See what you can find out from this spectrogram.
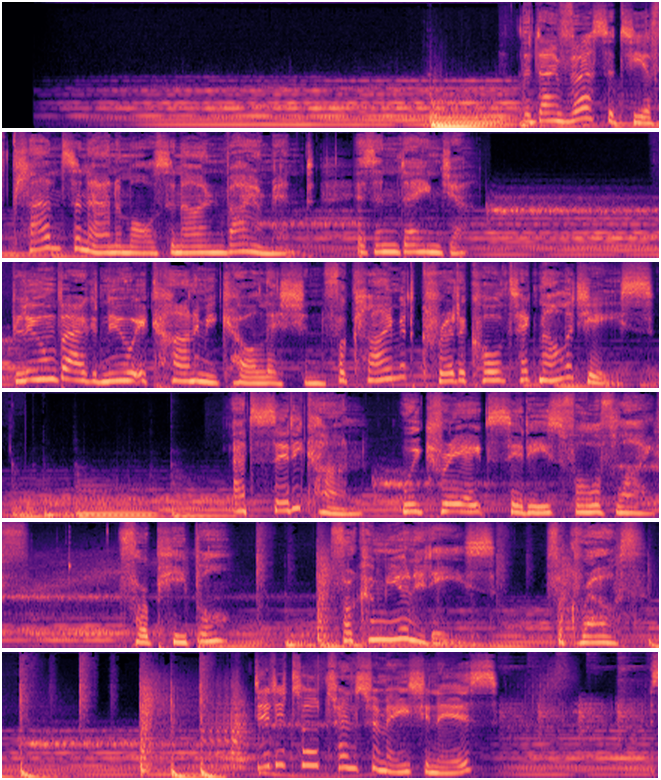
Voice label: danish female voice corporate

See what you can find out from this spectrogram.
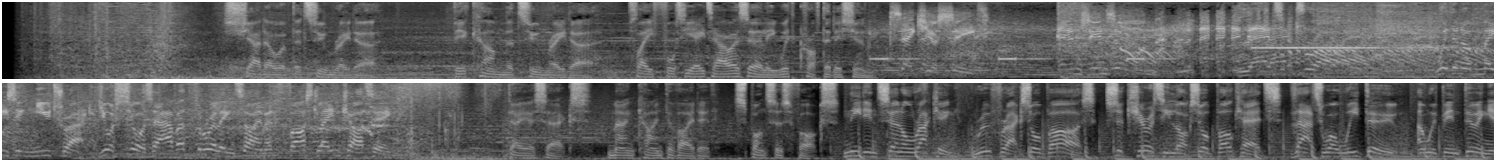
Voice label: deep and moody

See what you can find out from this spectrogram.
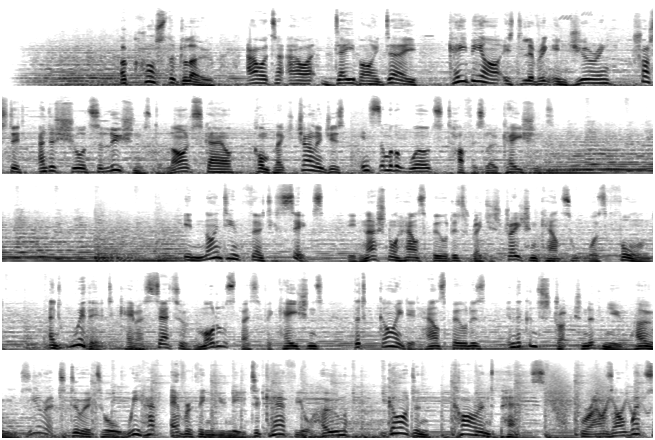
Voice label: corporate

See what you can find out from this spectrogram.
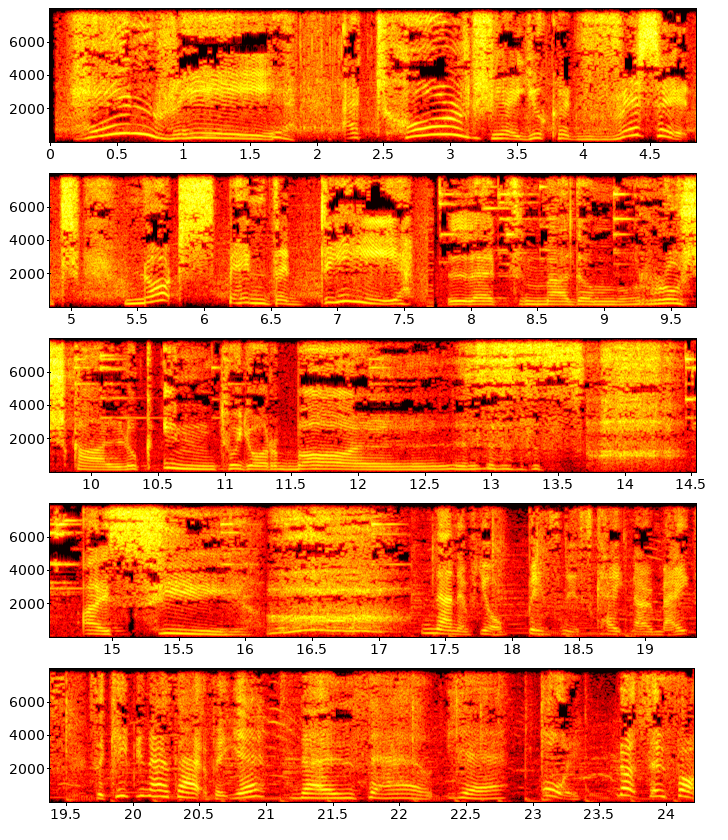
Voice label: character

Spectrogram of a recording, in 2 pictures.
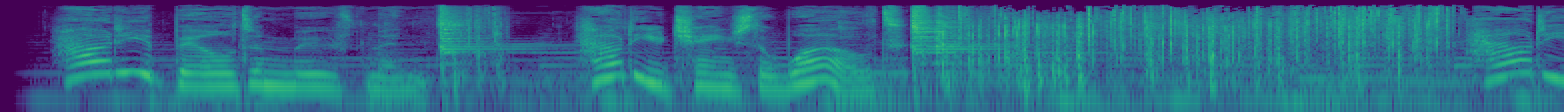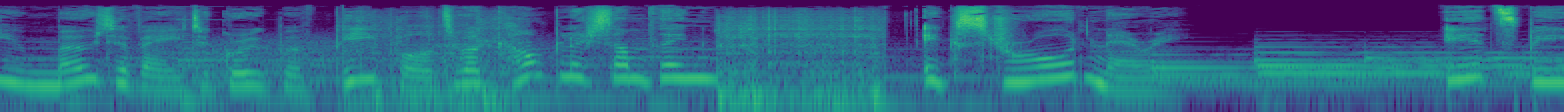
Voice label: corporate narration

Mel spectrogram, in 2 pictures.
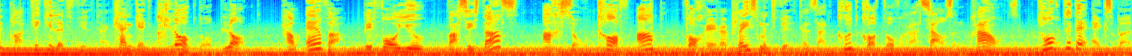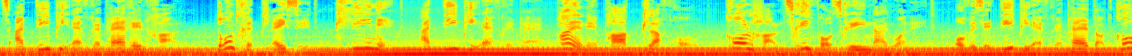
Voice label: german parody conversational

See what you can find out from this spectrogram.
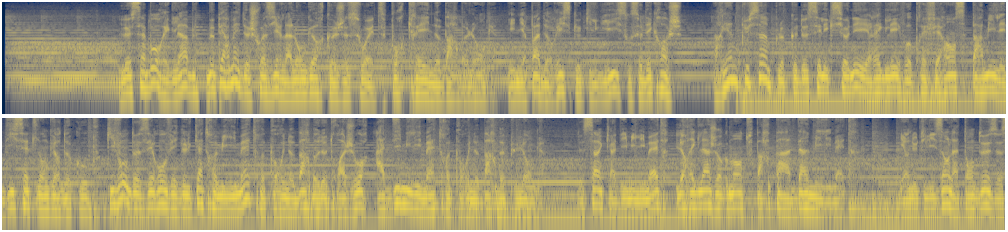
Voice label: belgian french voiceover belgian french explainer

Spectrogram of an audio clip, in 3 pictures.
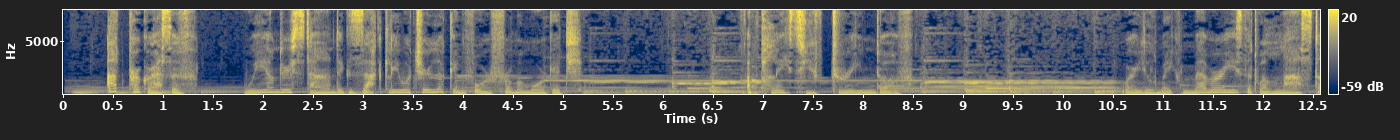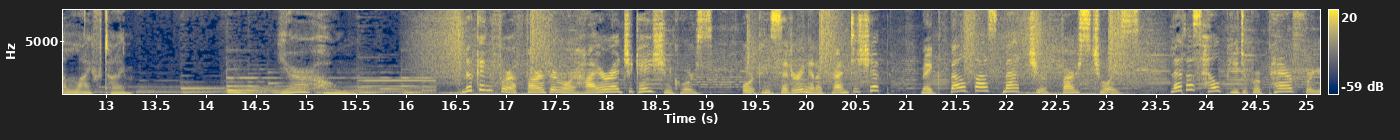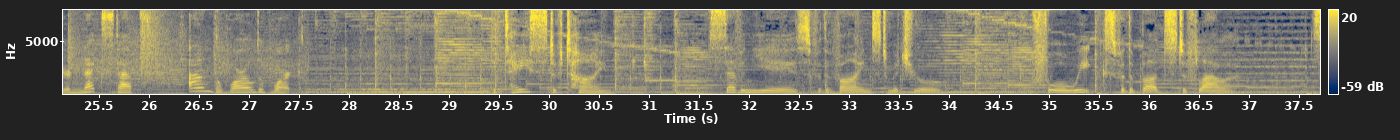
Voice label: irish voice commercial

